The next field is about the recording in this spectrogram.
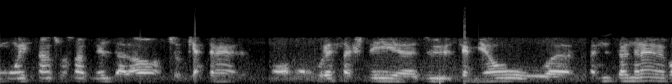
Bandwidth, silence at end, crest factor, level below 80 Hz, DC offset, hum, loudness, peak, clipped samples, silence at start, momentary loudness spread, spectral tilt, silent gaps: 9 kHz; 0 s; 16 dB; -64 dBFS; under 0.1%; none; -21 LUFS; -6 dBFS; under 0.1%; 0 s; 6 LU; -5.5 dB/octave; none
